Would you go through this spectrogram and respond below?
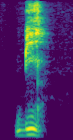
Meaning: bi-
- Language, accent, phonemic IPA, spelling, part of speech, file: French, France, /bi/, bi-, prefix, LL-Q150 (fra)-bi-.wav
